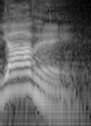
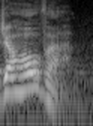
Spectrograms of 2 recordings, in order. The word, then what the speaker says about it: Yahweh: That's as in Yahweh. Mispronounced today as Jehovah.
